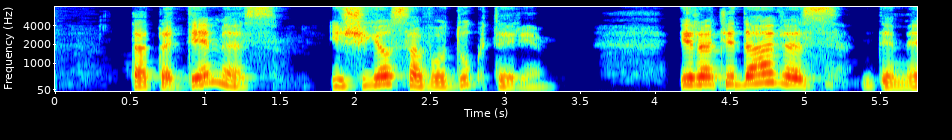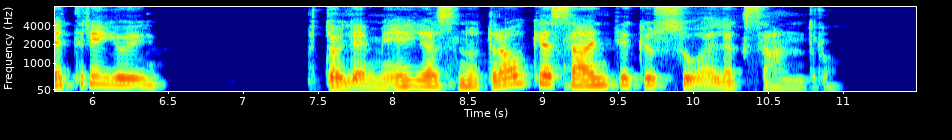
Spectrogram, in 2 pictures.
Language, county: Lithuanian, Vilnius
